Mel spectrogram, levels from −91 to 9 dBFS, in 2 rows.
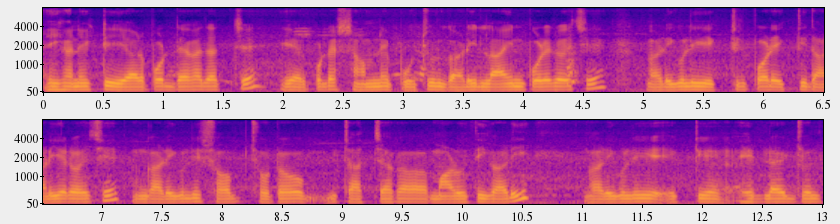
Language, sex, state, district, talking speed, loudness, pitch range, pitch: Bengali, female, West Bengal, North 24 Parganas, 155 wpm, -16 LUFS, 105-115 Hz, 110 Hz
